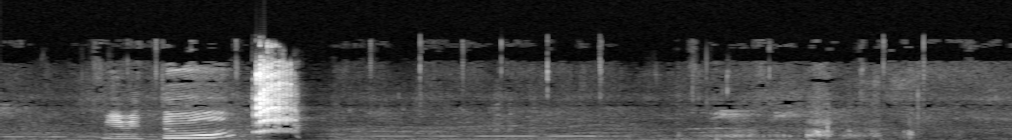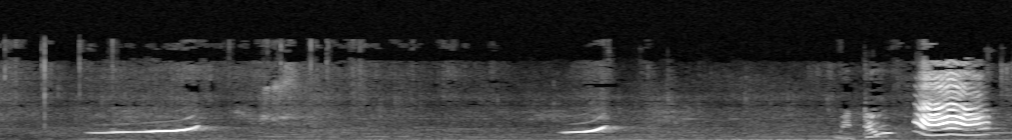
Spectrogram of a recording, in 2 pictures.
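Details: Pet parrot said to be speaking clearly; several loud, clear whistled notes, some rising sharply, others wavering, spaced a few seconds apart over a low background hum.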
